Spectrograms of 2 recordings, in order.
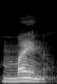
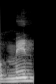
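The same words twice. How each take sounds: First: मैन said with the open ae vowel, like English man; teacher models the mistake मैन as man; wrong pronunciation. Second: मेन said with a short clear e, like English men; teacher models मेन as men, not man; correct pronunciation. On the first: Teacher shows students the wrong way: मैन with ae. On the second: Teacher shows students the right way: मेन with e. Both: Shown as a demonstration. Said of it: "मैन नहीं पढ़ेंगे".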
